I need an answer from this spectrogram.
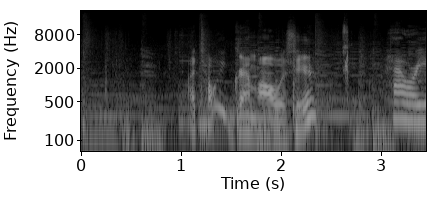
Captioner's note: smooch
